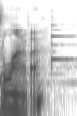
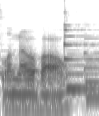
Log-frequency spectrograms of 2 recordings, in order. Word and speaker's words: Lanova: Blue is Lanova. You know, for the longest time, I thought that name was Lenovo.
